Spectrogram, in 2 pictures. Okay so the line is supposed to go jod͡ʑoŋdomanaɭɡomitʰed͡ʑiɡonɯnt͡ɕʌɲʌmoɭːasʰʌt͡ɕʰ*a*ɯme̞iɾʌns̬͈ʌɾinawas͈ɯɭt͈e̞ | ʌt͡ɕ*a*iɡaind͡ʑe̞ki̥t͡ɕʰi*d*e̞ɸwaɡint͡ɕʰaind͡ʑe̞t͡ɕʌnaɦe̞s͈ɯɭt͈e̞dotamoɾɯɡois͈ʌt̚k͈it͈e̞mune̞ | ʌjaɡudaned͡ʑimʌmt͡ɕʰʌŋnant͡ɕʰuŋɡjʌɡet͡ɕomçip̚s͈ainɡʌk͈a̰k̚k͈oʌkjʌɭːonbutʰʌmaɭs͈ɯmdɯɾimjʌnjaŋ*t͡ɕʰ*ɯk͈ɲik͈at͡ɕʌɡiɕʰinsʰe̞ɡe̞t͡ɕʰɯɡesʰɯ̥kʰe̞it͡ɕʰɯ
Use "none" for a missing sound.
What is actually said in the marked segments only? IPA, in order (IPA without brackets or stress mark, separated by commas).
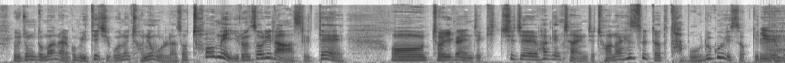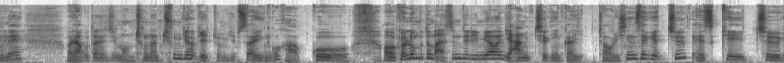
ʌ, ʌ, d͡ʑ, t͡ɕʰ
